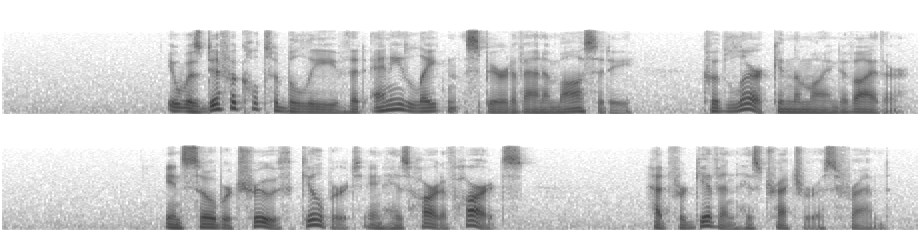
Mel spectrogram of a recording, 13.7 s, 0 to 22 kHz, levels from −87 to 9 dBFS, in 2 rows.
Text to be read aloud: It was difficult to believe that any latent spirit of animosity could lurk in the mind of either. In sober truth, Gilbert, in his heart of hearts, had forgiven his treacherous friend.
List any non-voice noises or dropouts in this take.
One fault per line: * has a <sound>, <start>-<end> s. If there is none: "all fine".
all fine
